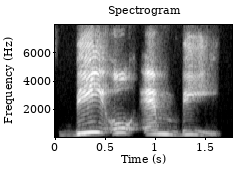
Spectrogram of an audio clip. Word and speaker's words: bomb: The next word is B-O-M-B. Bomb. We don't say bomb. It's B-O-M, bomb.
